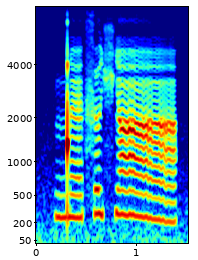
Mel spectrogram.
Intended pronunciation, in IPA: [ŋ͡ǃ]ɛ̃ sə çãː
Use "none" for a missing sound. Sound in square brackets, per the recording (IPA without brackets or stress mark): ŋ͡ǃ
